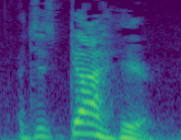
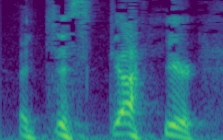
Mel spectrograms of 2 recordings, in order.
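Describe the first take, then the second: First: Lower, put-upon complaint; exasperated Moses. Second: Slower, chuckling through it; laughing repeat. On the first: Moses protesting to God, lower and put-upon. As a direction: whine it, just arrived. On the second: Preacher repeating Moses' line, chuckling slowly. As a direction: savour the joke with a laugh. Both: Acted.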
